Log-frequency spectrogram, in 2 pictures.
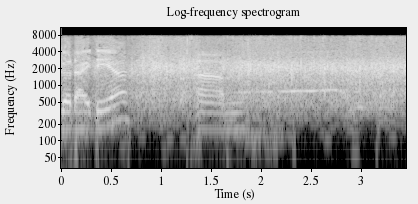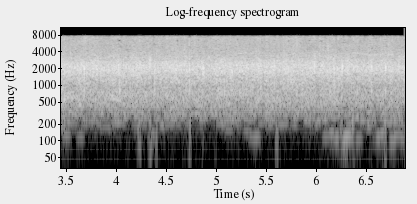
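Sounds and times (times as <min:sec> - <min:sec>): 
speech: 0:00.0 - 0:02.1
large audience applause: 0:00.0 - 0:06.8
person cheering or whooping: 0:01.4 - 0:04.1.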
